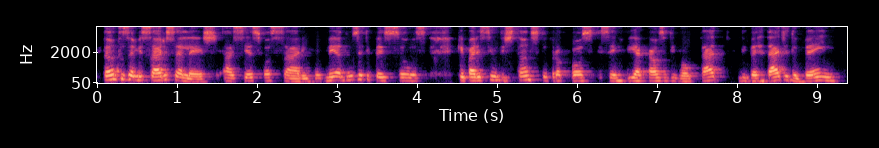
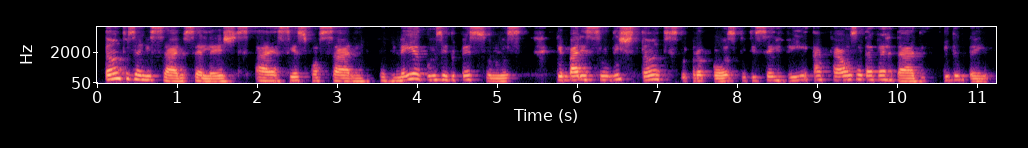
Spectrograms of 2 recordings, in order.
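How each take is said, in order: First: It is read as a question, rising. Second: It is read as a statement, falling.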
